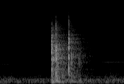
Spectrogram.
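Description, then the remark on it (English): A single die is rolled onto a table during a game, after targeting an opponent, making two quick, sharp clacks in rapid succession before settling on a 5, set against a quiet background with no talking. “after targeting an opponent, you each roll 1 die.”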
